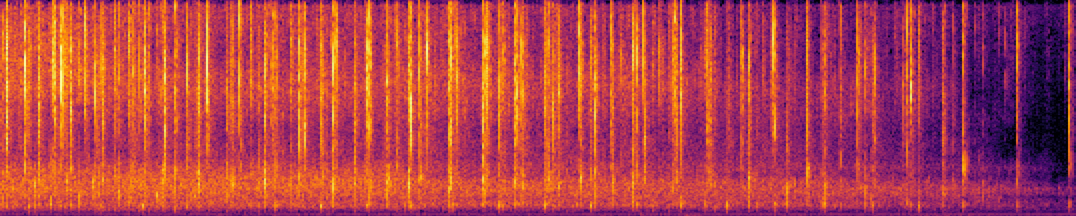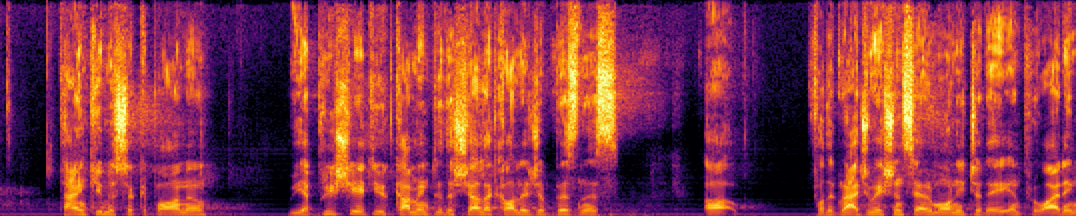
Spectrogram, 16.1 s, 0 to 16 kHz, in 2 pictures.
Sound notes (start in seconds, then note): 5.8 applause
